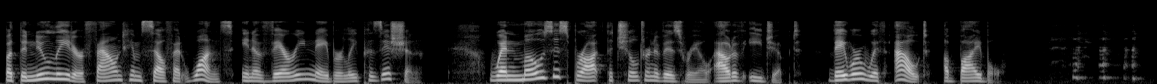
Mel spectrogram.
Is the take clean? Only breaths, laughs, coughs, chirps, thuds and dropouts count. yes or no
no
